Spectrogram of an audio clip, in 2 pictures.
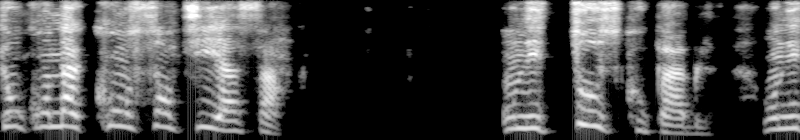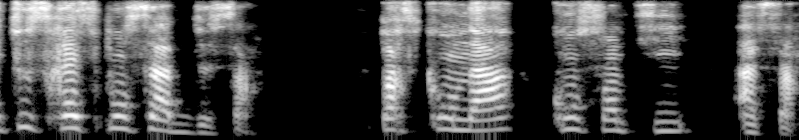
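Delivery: slow, worked-up, heated, insistent delivery. Blaming everyone for ignoring hunger in Africa, getting worked up. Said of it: "Excusez-moi, je m'énerve".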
